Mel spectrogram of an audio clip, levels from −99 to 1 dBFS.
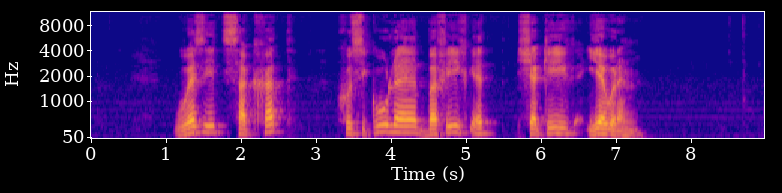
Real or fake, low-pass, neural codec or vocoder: real; 10.8 kHz; none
